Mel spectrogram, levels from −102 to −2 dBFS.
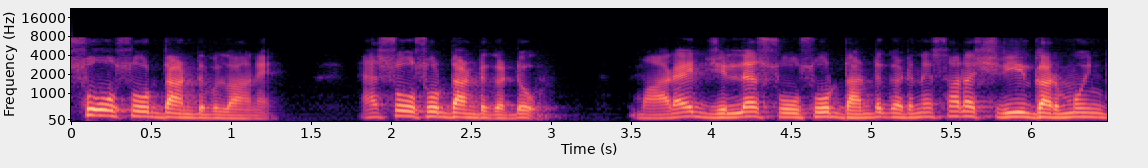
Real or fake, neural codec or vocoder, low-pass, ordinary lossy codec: fake; codec, 16 kHz, 8 kbps, FunCodec, trained on Chinese and English, 25 frames a second; none; none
